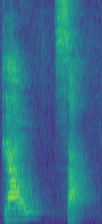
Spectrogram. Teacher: Aquí tenemos un diptongo otra vez. Aquí vemos la U, que es vocal débil, se combina con la A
